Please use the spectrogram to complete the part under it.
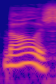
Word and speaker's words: knowledge: Knowledge 这个字要特别注意的是它的中间的 e，也就是 knowle 的那个 e 要念成短母音 i 的声音。 Knowledge 而不是 knowledge，所以要念成 it。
